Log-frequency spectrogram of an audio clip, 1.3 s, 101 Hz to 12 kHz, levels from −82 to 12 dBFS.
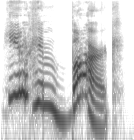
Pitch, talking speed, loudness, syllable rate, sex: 320 Hz, 135 wpm, -17 LUFS, 4.7 syllables/s, female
